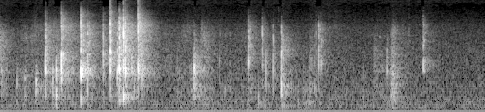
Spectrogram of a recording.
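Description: A flat hand presses and rubs the pages of an open glossy paper magazine, and fingertips sweep over the spread between page turns. A dense burst of crisp, bright rustling and crinkling fills the first second, then scattered short swishes follow. Each dry sound fades almost at once over a quiet background.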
